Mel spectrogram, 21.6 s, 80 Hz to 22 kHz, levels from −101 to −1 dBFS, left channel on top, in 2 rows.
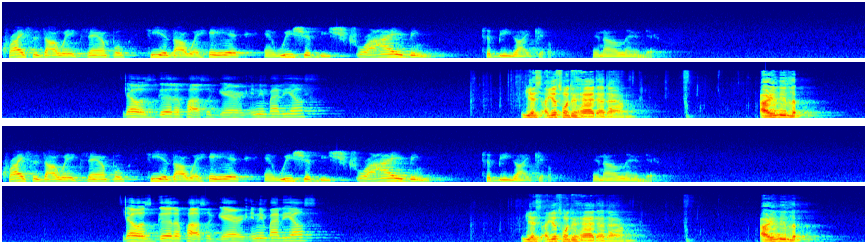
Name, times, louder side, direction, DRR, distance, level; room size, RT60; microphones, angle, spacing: voice 1, 0.0-1.5 1.9-3.0 3.3-5.4 6.1-6.8 7.4-8.1, equal, ahead, 0.8 m, -33 dB
voice 2, 12.3-14.6, right 3 dB, 80° right, 1.2 m, -32 dB
voice 3, 17.3-18.7 20.3-20.7, left 4 dB, 55° left, 0.7 m, -22 dB
26.0 x 18.0 x 5.6 m
head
